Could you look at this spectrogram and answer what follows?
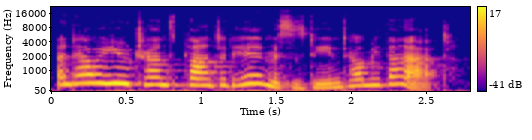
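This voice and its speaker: A woman voicing a polite gentleman visitor who speaks formally and asks questions. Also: sits high, very animated, moderate pace, voice pushed up. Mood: inquiring.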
